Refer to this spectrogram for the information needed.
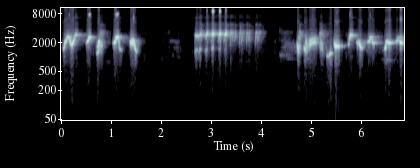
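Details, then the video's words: Greater green leafbird song for training songbirds: quick clusters of chirping whistles, then a buzzy twittering run. After a pause come jumbled slurred notes. "Masteran Suara Cucak Ijo"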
